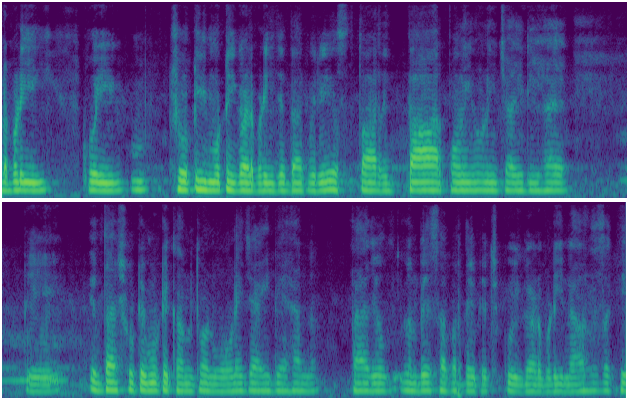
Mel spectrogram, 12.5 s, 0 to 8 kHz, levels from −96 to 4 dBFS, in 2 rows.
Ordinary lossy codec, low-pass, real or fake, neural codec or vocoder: none; none; fake; codec, 16 kHz, 4 kbps, FreqCodec, smaller model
